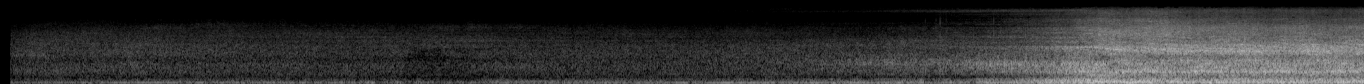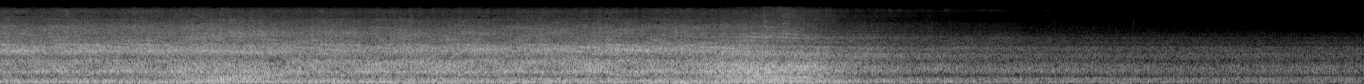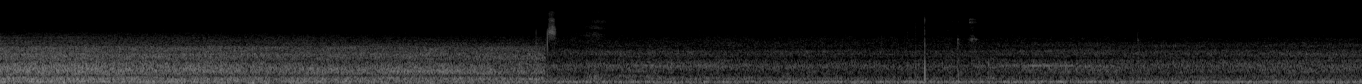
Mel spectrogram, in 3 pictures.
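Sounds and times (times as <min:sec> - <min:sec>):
electric train passing: 0:00.2 - 0:32.7, 0:37.2 - 0:40.8.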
